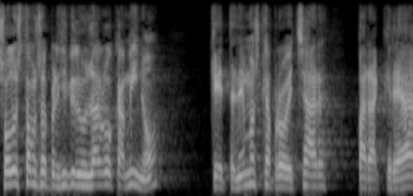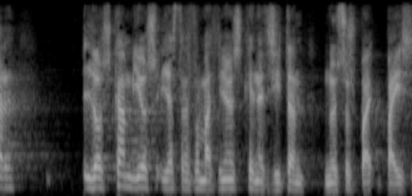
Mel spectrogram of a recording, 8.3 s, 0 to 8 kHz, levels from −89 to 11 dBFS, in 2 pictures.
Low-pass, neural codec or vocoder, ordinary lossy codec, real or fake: 7.2 kHz; none; none; real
